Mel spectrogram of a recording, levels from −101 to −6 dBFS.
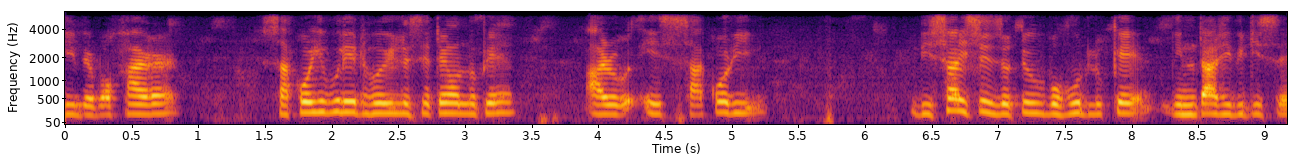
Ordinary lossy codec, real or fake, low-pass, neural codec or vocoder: AAC, 48 kbps; fake; 5.4 kHz; codec, 16 kHz, 0.8 kbps, ZipCodec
